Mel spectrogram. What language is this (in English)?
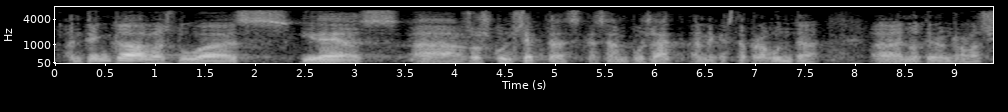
Catalan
